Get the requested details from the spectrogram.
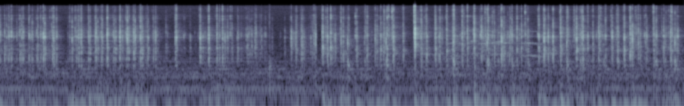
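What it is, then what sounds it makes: Plastic mechanical keyboard being typed on. A plastic mechanical keyboard resting on a felt mat is typed on with fingertip key taps. The result is a fast, steady run of short, crisp clicks and clacks with a bright tone and very little low end, each keystroke dying away almost instantly, with a few louder taps standing out.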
